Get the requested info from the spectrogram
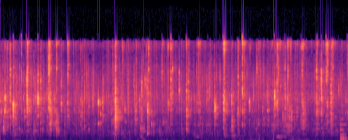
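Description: Egg-coated shami kababs deep-frying in hot oil in a pan: the oil sizzles with a dense, irregular crackling and popping.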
